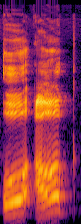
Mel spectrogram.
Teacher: ओ जब बोलते हो तो आपके ओष्ठ भी, यानी आपके ओंठ गोलाकार हो जाते हैं, इसलिए इसको कंठ्योष्ठ कहा जाता है।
